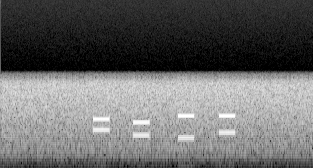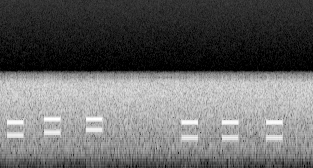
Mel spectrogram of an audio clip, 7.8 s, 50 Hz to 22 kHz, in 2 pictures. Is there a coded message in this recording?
Yes: DTMF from 1.2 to 7.4 s, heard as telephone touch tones, dialled by hand, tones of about 210 ms, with phone line noise. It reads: 0439 480 111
